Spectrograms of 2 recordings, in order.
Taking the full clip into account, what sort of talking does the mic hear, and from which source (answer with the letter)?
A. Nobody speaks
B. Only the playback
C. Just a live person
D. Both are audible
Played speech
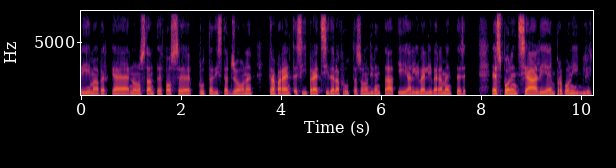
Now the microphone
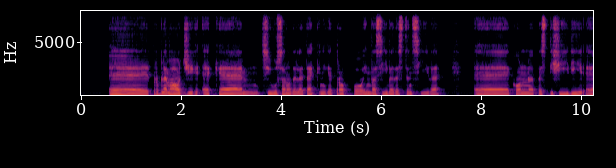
C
